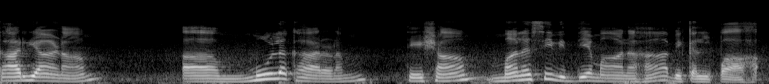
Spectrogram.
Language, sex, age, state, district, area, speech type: Sanskrit, female, 60+, Tamil Nadu, Chennai, urban, spontaneous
